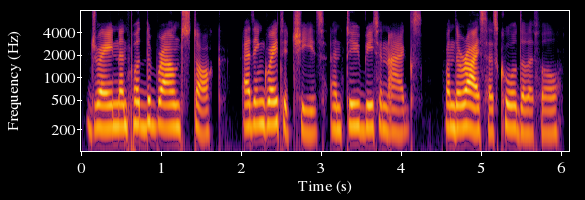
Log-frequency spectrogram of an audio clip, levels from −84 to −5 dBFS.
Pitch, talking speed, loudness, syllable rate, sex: 205 Hz, 195 wpm, -20 LUFS, 4.9 syllables/s, female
